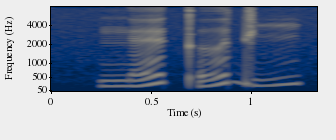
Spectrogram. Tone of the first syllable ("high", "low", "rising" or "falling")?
rising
